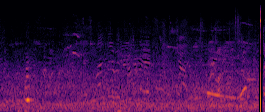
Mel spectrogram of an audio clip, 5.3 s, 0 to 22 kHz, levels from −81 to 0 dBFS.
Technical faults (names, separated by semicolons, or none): damaged data in a compressed stream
